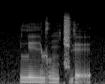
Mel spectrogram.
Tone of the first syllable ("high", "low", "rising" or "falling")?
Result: high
